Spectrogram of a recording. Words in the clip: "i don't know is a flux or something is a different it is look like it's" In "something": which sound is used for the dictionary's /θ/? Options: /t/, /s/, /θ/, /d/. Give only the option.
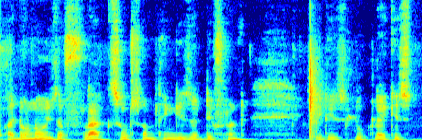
/t/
